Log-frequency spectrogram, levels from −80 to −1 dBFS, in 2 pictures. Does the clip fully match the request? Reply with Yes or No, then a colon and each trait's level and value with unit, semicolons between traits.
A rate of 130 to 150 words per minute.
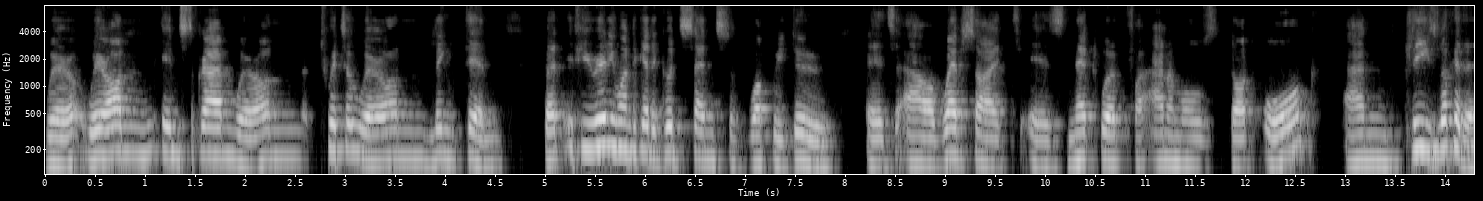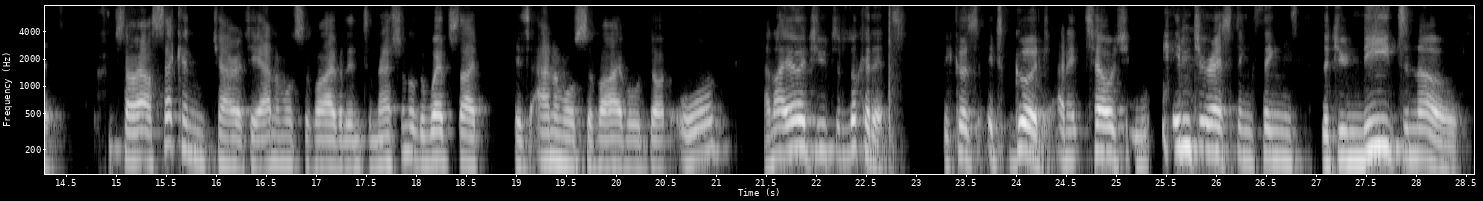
Yes: average, 140 wpm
